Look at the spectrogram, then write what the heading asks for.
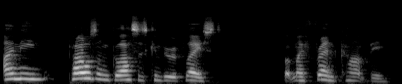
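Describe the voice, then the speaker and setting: Male reader as young cartoon filly, earnest and polite, high raised voice. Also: unhurried, a little mellow.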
